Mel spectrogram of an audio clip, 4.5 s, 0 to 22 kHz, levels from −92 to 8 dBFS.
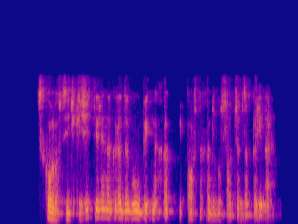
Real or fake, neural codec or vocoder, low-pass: fake; codec, 16 kHz, 8 kbps, FunCodec, trained on LibriTTS, 25 frames a second; 5.4 kHz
